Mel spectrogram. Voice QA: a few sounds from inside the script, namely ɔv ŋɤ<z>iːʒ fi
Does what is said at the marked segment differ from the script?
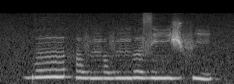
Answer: no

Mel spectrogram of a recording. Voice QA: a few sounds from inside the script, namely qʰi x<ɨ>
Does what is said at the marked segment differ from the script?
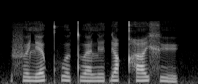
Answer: yes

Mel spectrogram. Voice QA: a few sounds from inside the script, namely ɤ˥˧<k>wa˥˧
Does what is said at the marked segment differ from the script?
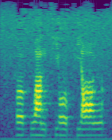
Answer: no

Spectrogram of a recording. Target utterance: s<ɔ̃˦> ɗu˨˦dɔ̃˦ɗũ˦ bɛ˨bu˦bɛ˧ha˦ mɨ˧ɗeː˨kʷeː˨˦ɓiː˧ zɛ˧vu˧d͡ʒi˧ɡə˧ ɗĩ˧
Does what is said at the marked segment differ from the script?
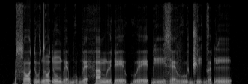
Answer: yes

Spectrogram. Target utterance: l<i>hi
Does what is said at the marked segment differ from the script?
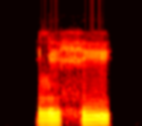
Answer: no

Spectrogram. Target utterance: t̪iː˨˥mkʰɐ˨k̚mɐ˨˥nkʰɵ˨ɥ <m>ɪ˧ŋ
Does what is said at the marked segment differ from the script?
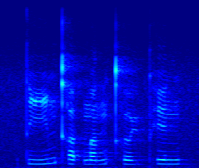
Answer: yes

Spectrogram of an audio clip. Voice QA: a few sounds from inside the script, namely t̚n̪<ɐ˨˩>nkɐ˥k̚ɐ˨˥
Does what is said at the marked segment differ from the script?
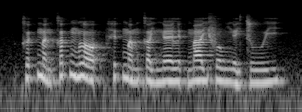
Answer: no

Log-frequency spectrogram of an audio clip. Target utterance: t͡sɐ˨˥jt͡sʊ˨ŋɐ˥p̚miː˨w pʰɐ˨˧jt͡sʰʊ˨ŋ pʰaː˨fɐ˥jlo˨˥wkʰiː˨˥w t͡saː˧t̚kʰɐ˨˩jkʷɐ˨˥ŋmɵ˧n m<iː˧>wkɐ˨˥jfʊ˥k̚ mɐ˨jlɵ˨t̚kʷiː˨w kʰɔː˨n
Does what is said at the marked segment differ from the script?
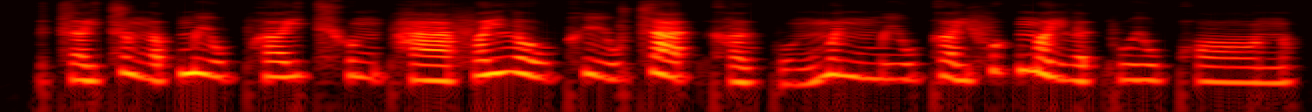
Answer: yes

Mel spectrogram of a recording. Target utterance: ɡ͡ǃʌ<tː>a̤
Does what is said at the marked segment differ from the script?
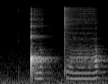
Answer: no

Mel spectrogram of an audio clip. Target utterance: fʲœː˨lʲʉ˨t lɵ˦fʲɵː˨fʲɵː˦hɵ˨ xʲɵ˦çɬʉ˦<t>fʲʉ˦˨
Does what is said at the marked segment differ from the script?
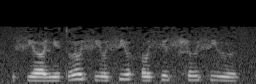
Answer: yes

